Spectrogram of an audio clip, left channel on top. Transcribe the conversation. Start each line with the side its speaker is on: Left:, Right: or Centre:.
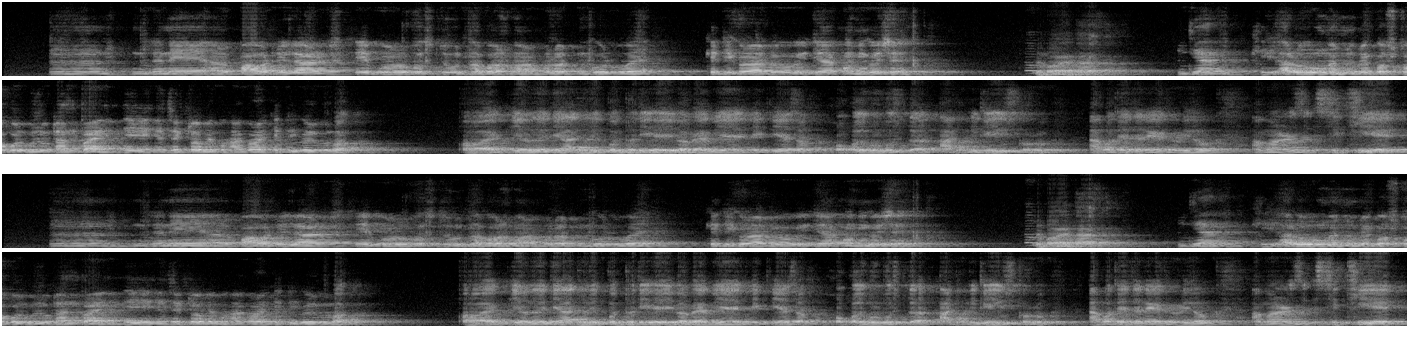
Left: উম যেনে আৰু পাৱাৰ ট্ৰিলাৰ সেইবোৰ বস্তু উদ্ভাৱন হোৱাৰ ফলত গৰুৱে খেতি কৰাটো এতিয়া কমি গৈছে।
Right: হয়-হয় হয়
Left: এতিয়া আৰু মানুহবোৰে কষ্ট কৰিবলৈও টান পায় সেয়েহে ট্ৰেক্টৰ ব্যৱহাৰ কৰে। খেতি কৰিবলৈ
Right: হয় হয় কিয়নো এতিয়া আধুনিক পদ্ধতি হেৰি আমি এতিয়া চব সকলোবোৰ বস্তু আধুনিকেই ইউজ কৰো আগতে যেনেকে ধৰি আমাৰ চিঠিয়ে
